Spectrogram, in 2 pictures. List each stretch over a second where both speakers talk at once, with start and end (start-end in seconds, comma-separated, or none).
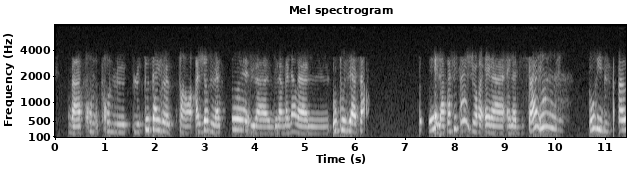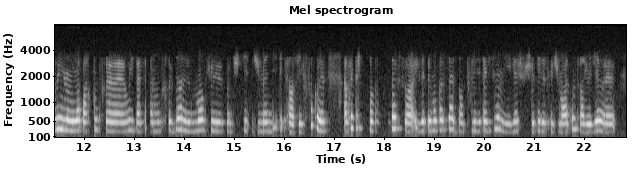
none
